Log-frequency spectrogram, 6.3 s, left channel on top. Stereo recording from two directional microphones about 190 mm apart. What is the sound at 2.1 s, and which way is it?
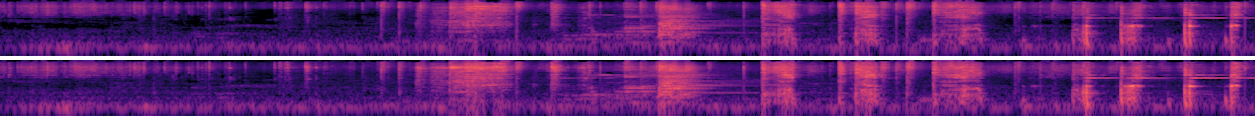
Chink, 45° right (ahead or behind).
